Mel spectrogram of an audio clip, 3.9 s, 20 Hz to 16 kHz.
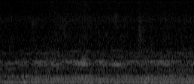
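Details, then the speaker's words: c.1974 SMC/Wilcorp industrial/commercial ceiling fan on solid-state speed control at low speed, around 0.29 on the meter: low steady electrical hum with faint even tone, no rubbing or rattle; audible but not loud, probably living room quiet. "I hear it though. But it's not that loud and annoying. No, probably living room quiet at least"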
